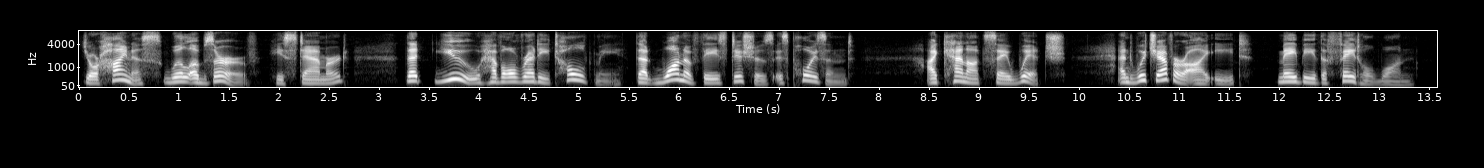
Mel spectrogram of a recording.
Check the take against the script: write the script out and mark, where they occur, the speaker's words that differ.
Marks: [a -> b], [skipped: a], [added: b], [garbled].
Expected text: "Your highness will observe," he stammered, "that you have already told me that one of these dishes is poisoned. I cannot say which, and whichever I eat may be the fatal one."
"Your highness will observe," he stammered, "that you have already told me that one of these dishes is poisoned. I cannot say which, and whichever I eat may be the fatal one."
